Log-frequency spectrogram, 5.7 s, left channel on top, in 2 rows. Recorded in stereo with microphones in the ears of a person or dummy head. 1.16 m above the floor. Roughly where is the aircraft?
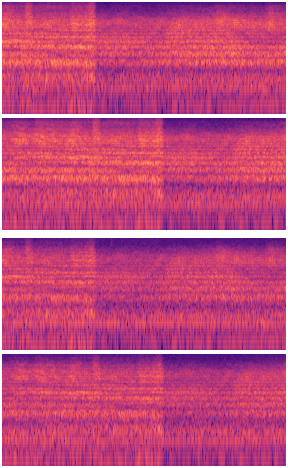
Left.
